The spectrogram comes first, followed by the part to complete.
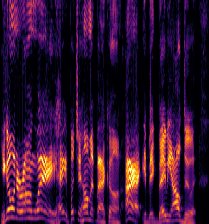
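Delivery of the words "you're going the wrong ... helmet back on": high, hollered yell, shouting. Retelling someone yelling at a guy who ran off toward the soccer team, reenacted yell. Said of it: "Sowers yells at him".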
